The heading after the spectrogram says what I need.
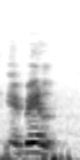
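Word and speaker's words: הבל: La palabra vanidad en el hebreo es vapor y se dice Hebel. La misma pronunciación para Abel, algo fugaz, algo neblinoso, algo que se iría pronto.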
